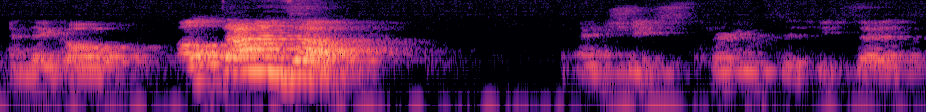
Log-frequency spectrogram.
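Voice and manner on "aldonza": a loud, high call across the crowd; yelled name. Retold or imitated. Crowd member calls to Aldonza, loud high shout. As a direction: shout her name so she turns. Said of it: "somebody yells out to Aldonza".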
